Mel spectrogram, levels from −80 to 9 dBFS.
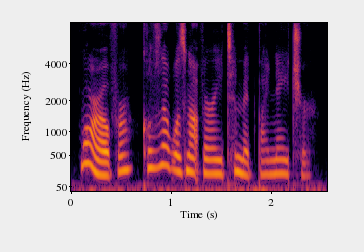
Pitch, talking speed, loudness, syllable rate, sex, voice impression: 240 Hz, 190 wpm, -17 LUFS, 7.1 syllables/s, female, very feminine, young, very thin, very tensed, powerful, very bright, hard, clear, fluent, slightly raspy, very cute, intellectual, very refreshing, sincere, calm, very friendly, very reassuring, very unique, very elegant, very sweet, lively, strict, slightly intense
